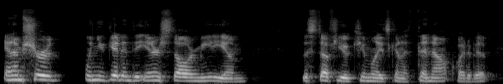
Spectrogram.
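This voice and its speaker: A man's voice: fairly high pitch, steady tone, fast. A man co-hosting a podcast, talking through ideas in a casual, explanatory way as he thinks aloud. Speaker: podcast co-host. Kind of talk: casual discussion of speculative science for fiction.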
